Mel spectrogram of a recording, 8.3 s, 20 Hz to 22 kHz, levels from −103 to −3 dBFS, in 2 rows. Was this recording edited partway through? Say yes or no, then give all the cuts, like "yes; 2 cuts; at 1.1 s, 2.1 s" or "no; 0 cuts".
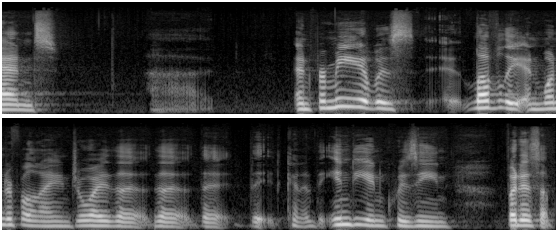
yes; 1 cut; at 5.3 s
